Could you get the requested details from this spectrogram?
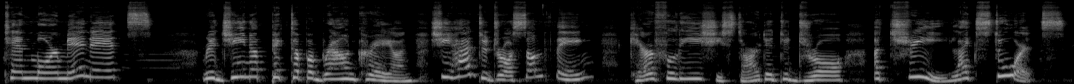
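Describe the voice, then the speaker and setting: A woman with a fairly high voice reads a children's picture book aloud, telling the story in an expressive, deliberate way.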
